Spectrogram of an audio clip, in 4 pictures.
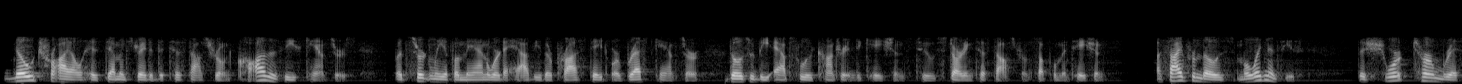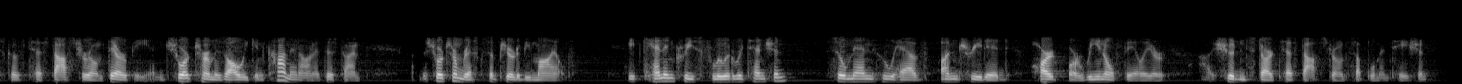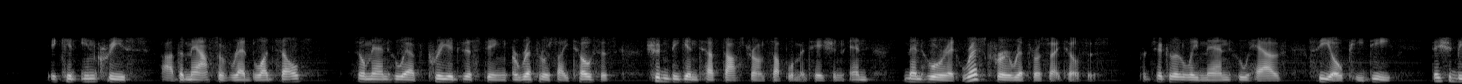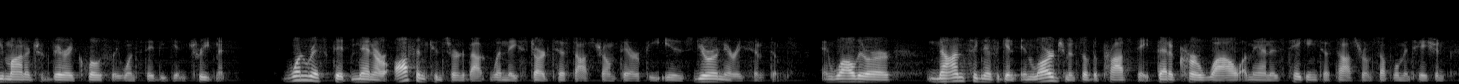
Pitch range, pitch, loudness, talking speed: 110-155 Hz, 125 Hz, -25 LUFS, 165 wpm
